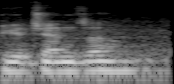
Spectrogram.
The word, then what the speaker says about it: Piacenza: Piacenza. That's how you pronounce it, right? Piacenza.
